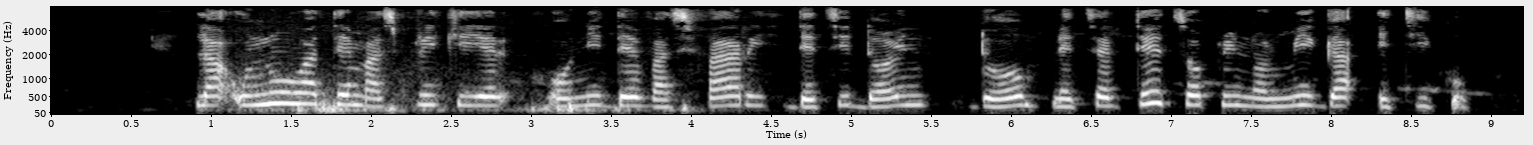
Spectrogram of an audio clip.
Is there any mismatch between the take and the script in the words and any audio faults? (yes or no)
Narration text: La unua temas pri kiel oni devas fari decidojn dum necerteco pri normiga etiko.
no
